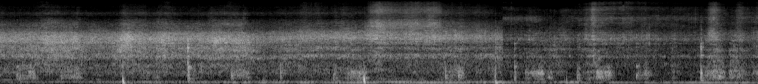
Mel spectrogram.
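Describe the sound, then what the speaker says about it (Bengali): Turmeric, chili, coriander and cumin paste masala frying in a pan for a crab curry, a steady sizzle and hiss with scattered scraping stirs and clicks, close and continuous with no one talking. "হলুদ বাটা লঙ্কা বাটা ধনে জিরে বাটা একসঙ্গে দিয়ে দেবো সব মশলা কষিয়ে নেব"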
